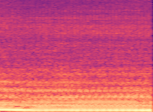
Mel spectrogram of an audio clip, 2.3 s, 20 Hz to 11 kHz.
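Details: BMW E36 328i at idle after exhaust work for its pop-and-bang setup: steady, even low idle rumble with no misses or hunting; the engine runs cleanly and smoothly.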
